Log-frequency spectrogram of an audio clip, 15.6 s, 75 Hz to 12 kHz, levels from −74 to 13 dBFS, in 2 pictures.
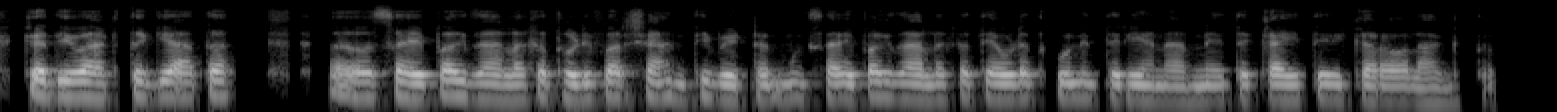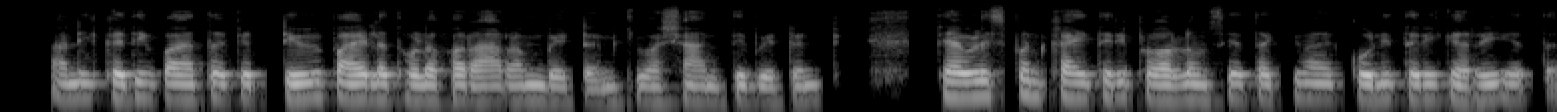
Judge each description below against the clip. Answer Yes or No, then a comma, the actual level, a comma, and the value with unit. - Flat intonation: Yes, narrow, 1.5 semitones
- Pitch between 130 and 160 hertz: Yes, low, 135 Hz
